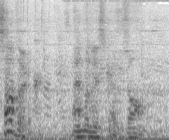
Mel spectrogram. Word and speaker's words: Southwark: Berkeley Square is Berkeley Square, Leicester Square is Leicester Square, St Olav Street is Tooley Street, the district of South Walk is pronounced Southwark, and the list goes on.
